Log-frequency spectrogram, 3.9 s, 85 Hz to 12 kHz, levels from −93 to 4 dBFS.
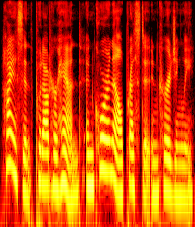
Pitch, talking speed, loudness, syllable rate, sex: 205 Hz, 155 wpm, -16 LUFS, 4.7 syllables/s, female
